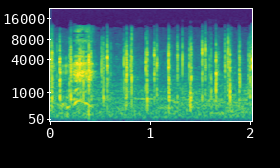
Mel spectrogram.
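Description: A rapid, irregular run of light clicks and crackles.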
